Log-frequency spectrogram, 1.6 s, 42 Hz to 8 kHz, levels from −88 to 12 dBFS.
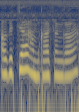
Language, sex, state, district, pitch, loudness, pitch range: Wancho, female, Arunachal Pradesh, Longding, 245 Hz, -15 LUFS, 235-265 Hz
